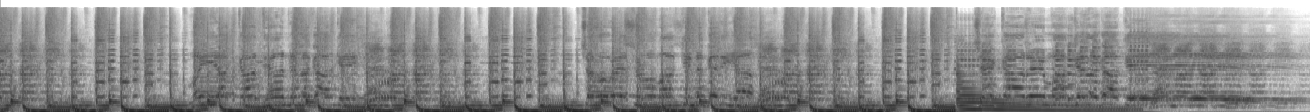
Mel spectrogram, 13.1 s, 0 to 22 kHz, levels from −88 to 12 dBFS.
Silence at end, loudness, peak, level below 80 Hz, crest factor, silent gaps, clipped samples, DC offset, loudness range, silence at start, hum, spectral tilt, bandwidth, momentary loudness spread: 0.05 s; -11 LUFS; -2 dBFS; -12 dBFS; 8 dB; none; under 0.1%; under 0.1%; 1 LU; 0 s; none; -5 dB/octave; 16.5 kHz; 4 LU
